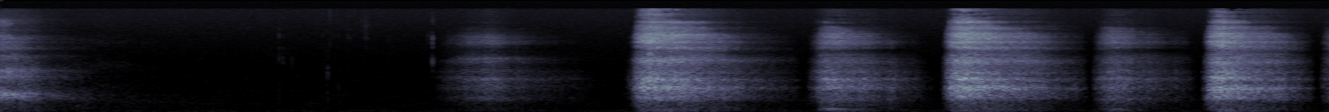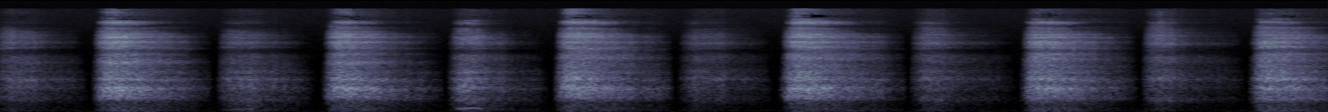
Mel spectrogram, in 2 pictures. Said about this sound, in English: I just want to show you the breathing technique and how I kind of lay myself down. So arms out, legs out, just very comfortable. You can close your eyes and then you start your timer. And here's what the breathing will look like.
